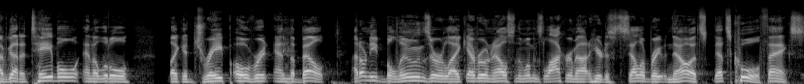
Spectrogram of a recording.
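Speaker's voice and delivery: ordinary talk, nothing marked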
